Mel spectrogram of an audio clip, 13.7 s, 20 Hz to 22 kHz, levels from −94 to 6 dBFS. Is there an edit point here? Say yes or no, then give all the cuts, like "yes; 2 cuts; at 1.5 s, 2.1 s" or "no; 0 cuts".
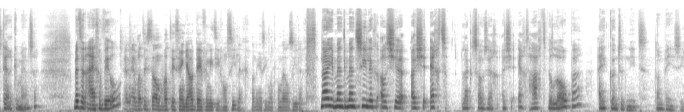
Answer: yes; 3 cuts; at 6.9 s, 10.6 s, 11.8 s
